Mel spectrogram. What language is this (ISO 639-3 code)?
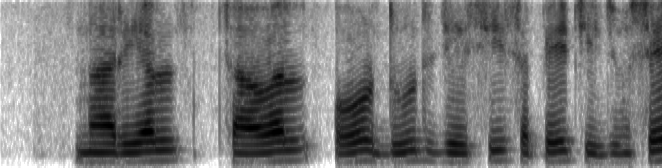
hin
